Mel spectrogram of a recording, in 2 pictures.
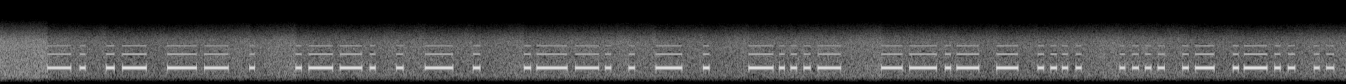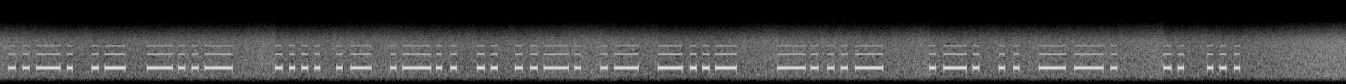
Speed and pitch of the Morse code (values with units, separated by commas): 18 wpm, 780 Hz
